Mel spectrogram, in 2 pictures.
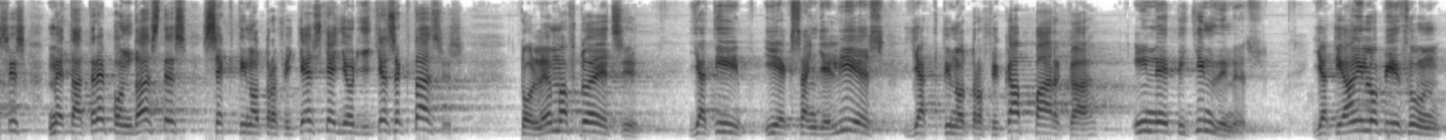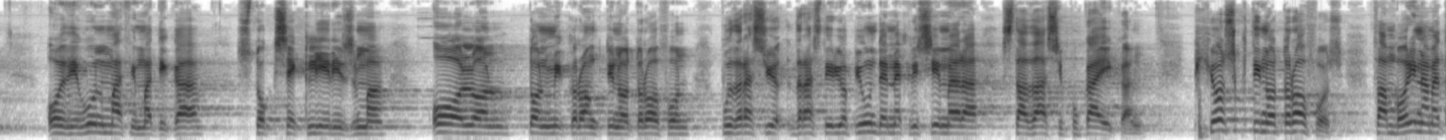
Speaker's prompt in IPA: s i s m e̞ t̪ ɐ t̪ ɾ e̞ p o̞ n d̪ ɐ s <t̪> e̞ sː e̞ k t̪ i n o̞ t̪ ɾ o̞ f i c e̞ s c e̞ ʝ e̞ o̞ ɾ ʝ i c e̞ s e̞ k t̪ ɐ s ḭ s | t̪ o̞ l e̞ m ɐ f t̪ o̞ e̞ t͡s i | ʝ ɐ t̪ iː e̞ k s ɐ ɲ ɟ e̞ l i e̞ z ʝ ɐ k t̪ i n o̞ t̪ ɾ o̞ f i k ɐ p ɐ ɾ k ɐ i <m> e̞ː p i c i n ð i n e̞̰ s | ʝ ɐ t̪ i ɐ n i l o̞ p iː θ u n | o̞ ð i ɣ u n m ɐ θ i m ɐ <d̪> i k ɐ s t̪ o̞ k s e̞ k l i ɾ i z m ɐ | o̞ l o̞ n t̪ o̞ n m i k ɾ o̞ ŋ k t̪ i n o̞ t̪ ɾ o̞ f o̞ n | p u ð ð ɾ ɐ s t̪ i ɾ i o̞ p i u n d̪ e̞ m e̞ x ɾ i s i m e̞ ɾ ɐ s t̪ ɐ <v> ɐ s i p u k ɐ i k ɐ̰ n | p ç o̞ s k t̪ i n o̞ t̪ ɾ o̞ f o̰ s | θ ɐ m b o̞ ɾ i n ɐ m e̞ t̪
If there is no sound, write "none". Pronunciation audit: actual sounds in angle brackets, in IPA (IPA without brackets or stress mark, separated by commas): t̪, n, t̪, ð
